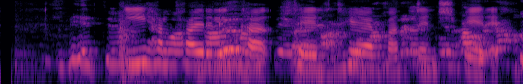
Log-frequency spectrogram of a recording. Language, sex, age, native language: Icelandic, female, 13, Icelandic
